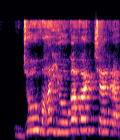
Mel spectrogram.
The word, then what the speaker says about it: योग: And wellness मत लिखिएगा, योग एंड वेलनेस लिखिएगा, क्योंकि योग देख के मुझसे 50 लोग पूछेंगे जरूर, मैम आपने गलत स्पेलिंग लिखी है। मैं उन 50 लोगों को करेक्ट कर पाऊंगी कि भाई ये योगा वर्ड है ही नहीं, ये योग वर्ड है।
